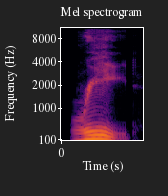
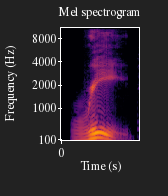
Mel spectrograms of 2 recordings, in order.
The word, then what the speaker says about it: read: Go, went, eat, ate, drink, drank, see, saw, take, took, have, had, buy, bought, come, came, sing, sang, read, read, spelled the same, but the sound changes.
